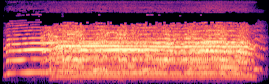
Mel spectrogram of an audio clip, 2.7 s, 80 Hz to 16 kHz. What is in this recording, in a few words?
Horns 4, Group / Party, ' New Year's Eve Celebration '.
